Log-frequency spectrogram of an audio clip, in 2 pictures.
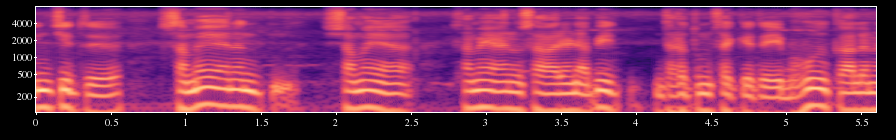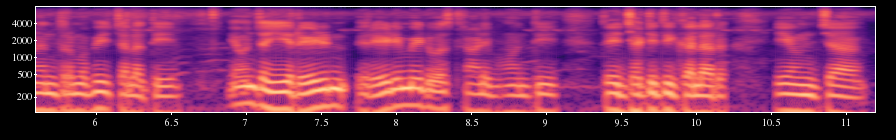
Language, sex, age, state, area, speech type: Sanskrit, male, 18-30, Uttarakhand, rural, spontaneous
